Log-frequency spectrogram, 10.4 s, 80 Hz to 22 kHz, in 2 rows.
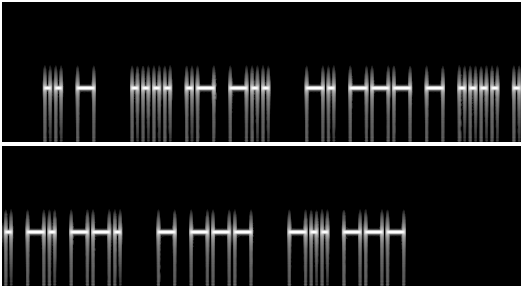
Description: Morse code, heard as a keyed tone, about 22 wpm, 700 Hz. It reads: IT HAD NOTHING TO DO
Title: Sets of 5 Words Encore2 22wpm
